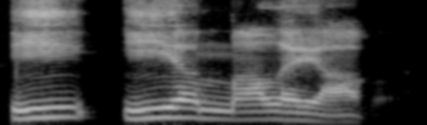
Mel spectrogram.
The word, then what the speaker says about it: Iamaleava: Iamaleava.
